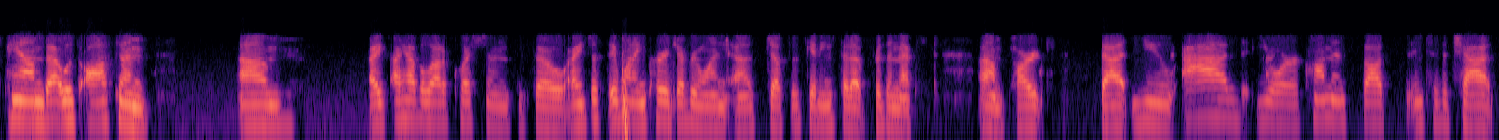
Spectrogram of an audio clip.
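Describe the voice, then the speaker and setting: Woman moderator, low voice, upbeat, tinny dry line. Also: steady tone, moderate pace, dry recording. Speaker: webinar moderator. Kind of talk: casual moderating. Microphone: video call.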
